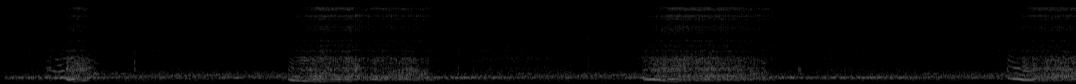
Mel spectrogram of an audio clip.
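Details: Four soft, raspy snores on slow breaths, about 18 a minute, from a sleeping animal; snoring.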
